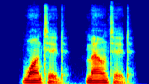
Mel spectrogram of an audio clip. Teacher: there is an audible vowel when the past tense inflection is being pronounced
